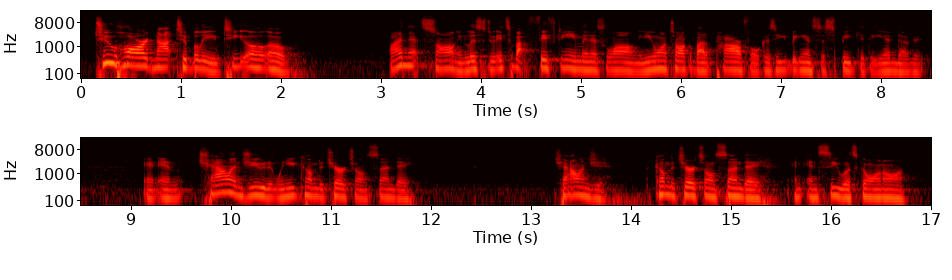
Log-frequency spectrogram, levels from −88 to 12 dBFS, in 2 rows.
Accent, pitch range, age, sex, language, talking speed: American, 125-145 Hz, 40-59, male, English, 220 wpm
